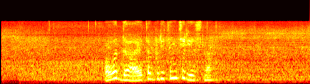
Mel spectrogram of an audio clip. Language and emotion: Russian, positive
